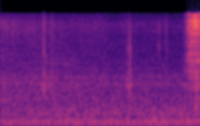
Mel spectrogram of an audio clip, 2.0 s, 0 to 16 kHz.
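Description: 2005 Honda Odyssey's 3.5-litre V6 idling, heard inside the cabin as a steady low hum, with two faint clicks.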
